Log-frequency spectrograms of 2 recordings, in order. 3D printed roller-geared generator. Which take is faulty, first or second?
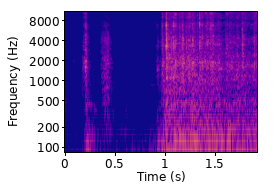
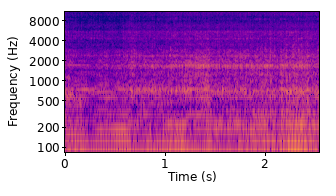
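first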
